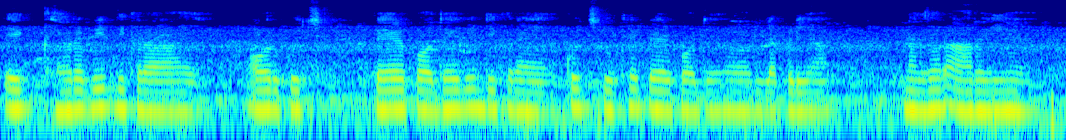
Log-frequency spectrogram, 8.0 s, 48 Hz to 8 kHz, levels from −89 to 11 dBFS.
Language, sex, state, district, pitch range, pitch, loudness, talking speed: Hindi, male, Bihar, East Champaran, 140-150 Hz, 145 Hz, -34 LUFS, 180 wpm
